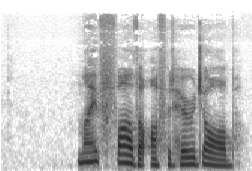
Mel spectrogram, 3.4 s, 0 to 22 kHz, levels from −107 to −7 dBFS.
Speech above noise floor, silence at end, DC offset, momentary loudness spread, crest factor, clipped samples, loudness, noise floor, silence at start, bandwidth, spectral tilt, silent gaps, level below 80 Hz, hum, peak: 51 dB; 0.25 s; under 0.1%; 7 LU; 20 dB; under 0.1%; -28 LUFS; -78 dBFS; 1.05 s; 16 kHz; -6 dB/octave; none; -70 dBFS; none; -10 dBFS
